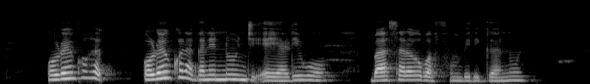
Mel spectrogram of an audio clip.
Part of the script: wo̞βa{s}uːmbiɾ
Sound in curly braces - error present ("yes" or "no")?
yes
